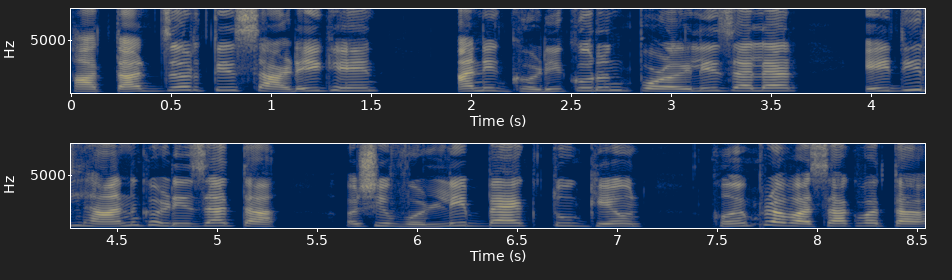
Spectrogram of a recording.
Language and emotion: Goan Konkani, neutral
